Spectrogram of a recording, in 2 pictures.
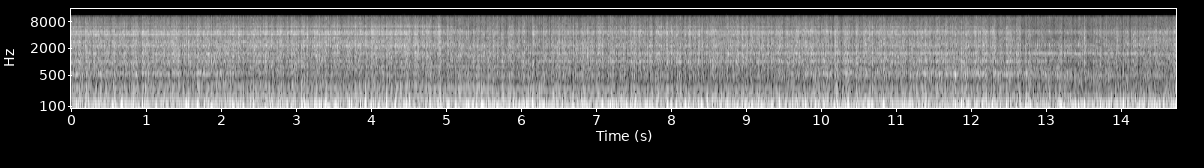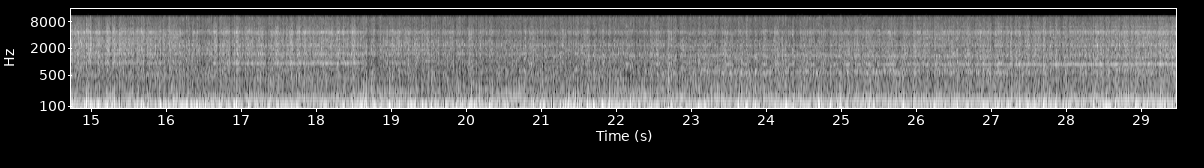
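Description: Motorcycle engine running at steady cruising speed under heavy wind buffeting on the microphone; the engine pitch sags slightly around the middle and rises a little near the end.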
